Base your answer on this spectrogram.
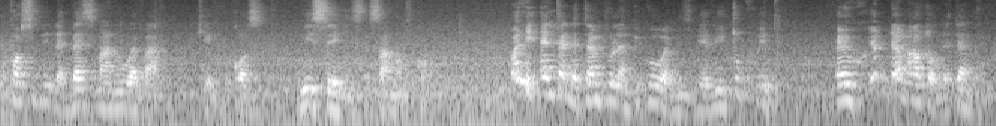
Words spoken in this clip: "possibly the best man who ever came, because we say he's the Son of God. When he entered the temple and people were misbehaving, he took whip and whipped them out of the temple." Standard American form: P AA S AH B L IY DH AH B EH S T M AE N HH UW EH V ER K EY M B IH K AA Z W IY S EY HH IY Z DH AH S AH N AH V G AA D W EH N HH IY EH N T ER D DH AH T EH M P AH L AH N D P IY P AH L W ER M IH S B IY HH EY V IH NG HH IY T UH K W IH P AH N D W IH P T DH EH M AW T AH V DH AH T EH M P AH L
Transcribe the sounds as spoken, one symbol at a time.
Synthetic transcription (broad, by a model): P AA S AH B L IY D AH B EH S T M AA N HH UW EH V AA K EY M B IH K AA S W IY S EY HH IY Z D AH S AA N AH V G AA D W EH N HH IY EH N T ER D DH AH T EH M P AH L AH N P IY P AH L W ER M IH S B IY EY B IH HH IY T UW K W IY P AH N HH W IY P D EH M AW T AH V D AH T EH M P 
